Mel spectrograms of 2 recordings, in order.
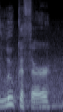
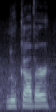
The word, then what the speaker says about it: Lukather: we also have si lukather Luke other I think it's the best way that pronounce his last name also provides some additional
